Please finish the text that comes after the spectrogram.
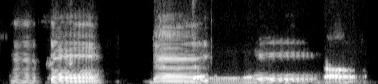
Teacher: hujung lidah sentuh pangkal gigi atas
